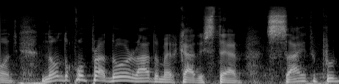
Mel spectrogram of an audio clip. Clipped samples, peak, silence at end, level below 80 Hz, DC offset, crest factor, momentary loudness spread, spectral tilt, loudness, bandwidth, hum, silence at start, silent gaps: under 0.1%; -6 dBFS; 0 s; -36 dBFS; under 0.1%; 20 dB; 4 LU; -4.5 dB/octave; -25 LUFS; 16 kHz; none; 0 s; none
